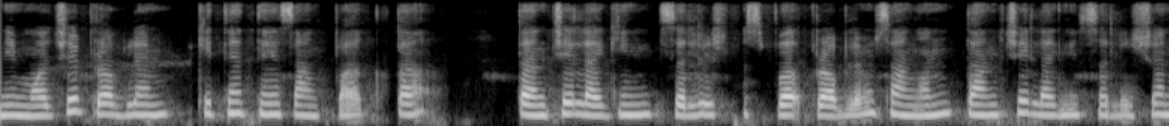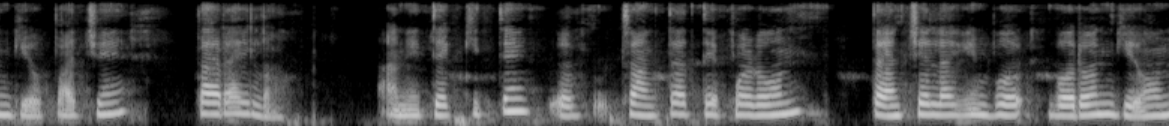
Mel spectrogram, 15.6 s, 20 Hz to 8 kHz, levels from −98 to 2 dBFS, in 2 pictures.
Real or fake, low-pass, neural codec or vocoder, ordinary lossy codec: fake; 7.2 kHz; codec, 16 kHz, 8 kbps, FreqCodec, smaller model; none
